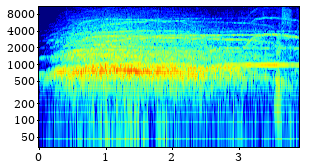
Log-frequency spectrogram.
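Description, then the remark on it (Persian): A group of voices scream and cheer hooray together in one sustained, loud burst lasting a few seconds before a lesson, with high excited shrieks rising above the crowd before it tapers slightly at the end. “یه جیغ هورا بریم.”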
